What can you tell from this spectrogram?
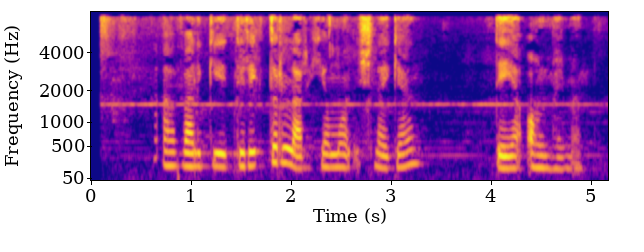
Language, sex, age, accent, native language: Uzbek, female, 25-34, Toshkent viloyati, Uzbek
